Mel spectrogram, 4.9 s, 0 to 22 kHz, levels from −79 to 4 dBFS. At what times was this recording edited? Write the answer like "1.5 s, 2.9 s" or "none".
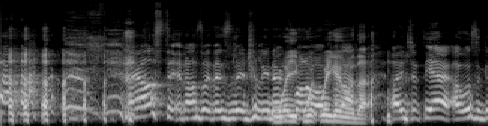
none

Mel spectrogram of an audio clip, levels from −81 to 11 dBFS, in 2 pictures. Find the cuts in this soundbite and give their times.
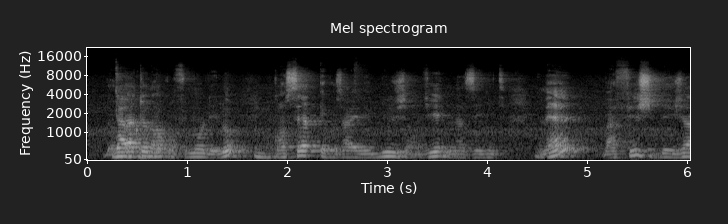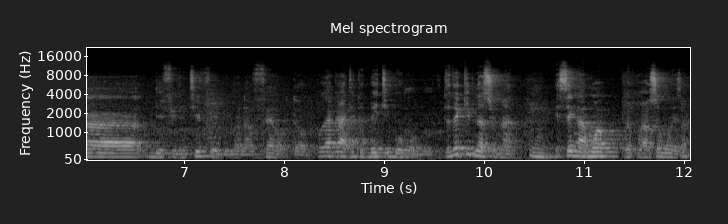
8.3 s

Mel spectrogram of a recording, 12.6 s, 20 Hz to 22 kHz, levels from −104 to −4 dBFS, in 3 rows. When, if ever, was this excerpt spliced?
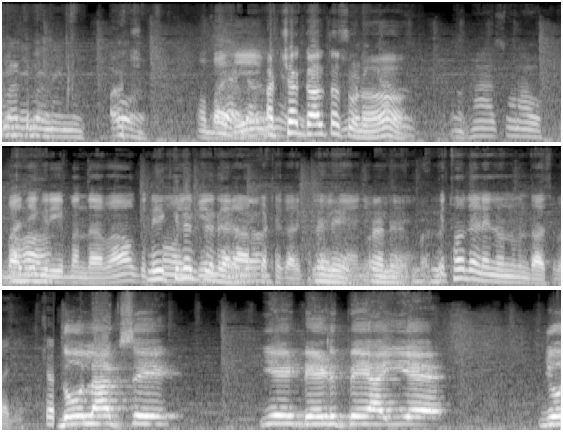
8.8 s

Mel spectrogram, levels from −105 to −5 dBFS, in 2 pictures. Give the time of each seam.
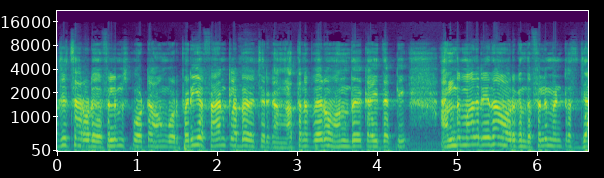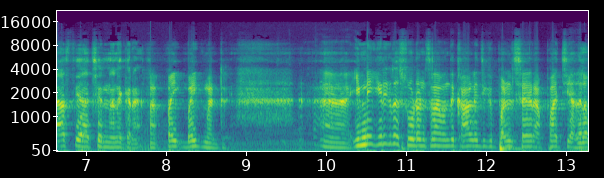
7.9 s

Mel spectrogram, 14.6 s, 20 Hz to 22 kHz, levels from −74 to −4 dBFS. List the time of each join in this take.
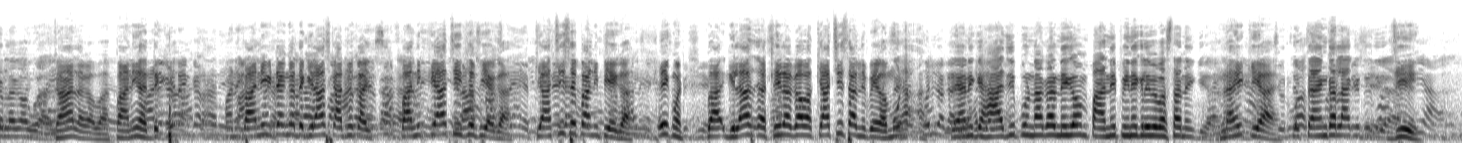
none

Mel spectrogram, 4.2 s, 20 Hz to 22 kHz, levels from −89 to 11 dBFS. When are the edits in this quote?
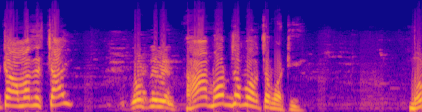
none

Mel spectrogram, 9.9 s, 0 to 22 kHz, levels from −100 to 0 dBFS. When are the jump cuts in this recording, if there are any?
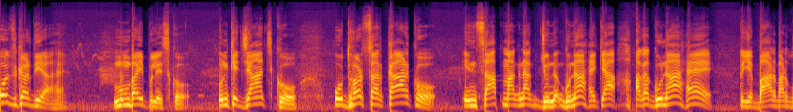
5.6 s

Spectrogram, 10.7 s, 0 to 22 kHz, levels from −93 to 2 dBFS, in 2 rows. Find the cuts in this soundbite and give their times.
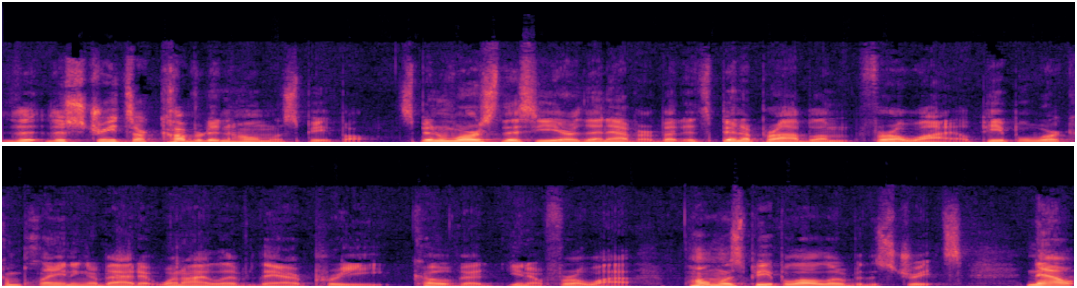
5.1 s

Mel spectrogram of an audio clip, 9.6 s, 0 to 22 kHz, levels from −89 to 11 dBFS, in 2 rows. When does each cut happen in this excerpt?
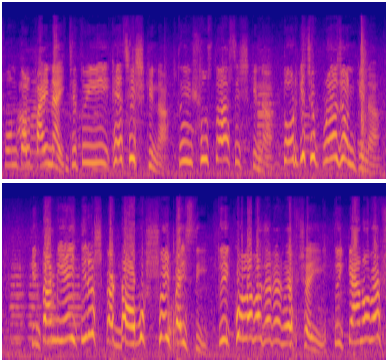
1.0 s

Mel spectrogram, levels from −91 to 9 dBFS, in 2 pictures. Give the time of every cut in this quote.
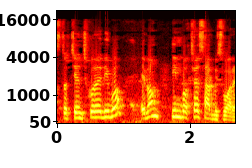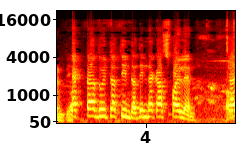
2.9 s

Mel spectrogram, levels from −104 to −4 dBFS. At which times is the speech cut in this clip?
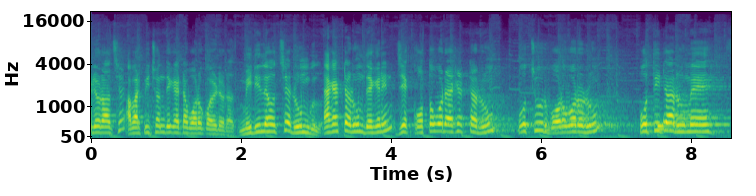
none

